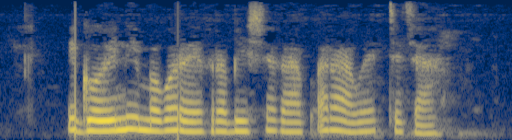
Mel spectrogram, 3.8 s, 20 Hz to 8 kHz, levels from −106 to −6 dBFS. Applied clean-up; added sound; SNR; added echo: none; none; none; none.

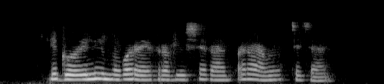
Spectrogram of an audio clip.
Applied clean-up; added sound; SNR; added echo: neural mask model DeepFilterNet 3.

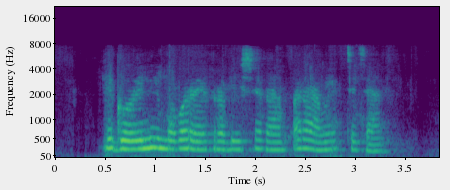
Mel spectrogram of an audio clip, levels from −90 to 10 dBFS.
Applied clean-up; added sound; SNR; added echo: neural separator model SepFormer DNS4.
